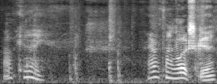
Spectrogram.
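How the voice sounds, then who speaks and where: A man's voice: on the high side, lively intonation, slow, darkish tone. A man with a slightly scratchy throat, rambling folksily in a casual vlog with lots of fillers. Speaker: vlogger. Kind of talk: casual rambling monologue to camera.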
